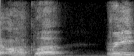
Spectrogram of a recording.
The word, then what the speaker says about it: Aqua Regia: Aqua Regia. Aqua uh Aquaria. Aquaria. Um, it's it looks like it's pronounced Reia, but how Vessel says it Aqua Rea.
